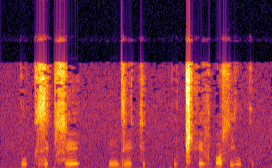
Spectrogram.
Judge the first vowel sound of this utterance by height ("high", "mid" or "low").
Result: high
